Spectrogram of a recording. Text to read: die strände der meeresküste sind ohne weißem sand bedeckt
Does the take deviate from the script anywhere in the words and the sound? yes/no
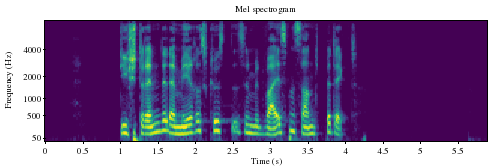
yes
